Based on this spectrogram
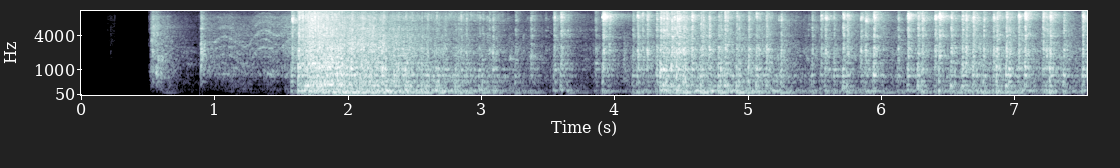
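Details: Freshly rebuilt turbo 5.3 LS (LH6) V8, S475 turbo, Terminator X Max, stage 2 turbo cam, first start with the starter jumped by screwdriver: brief crank, then a loud, slightly lumpy steady idle, no knocking; oil blowing out, fuel leaks.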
